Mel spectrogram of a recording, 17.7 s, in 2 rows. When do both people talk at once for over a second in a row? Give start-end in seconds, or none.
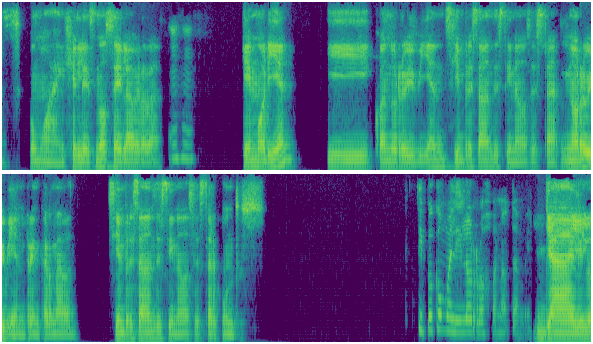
none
